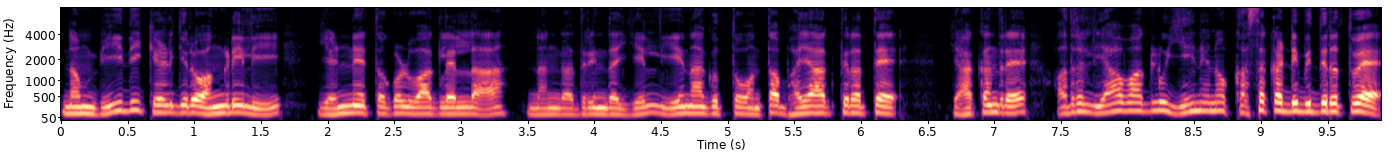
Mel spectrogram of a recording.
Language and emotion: Kannada, fearful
